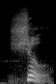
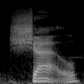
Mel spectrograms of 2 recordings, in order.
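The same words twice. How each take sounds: First: The vowel is reduced to a neutral uh. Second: The vowel is said as a full vowel. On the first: "shall has become shall" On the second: "shall has become shall"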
